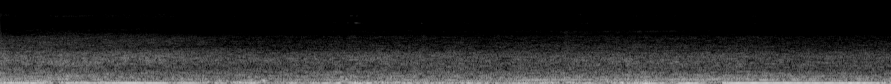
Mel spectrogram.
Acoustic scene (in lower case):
street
